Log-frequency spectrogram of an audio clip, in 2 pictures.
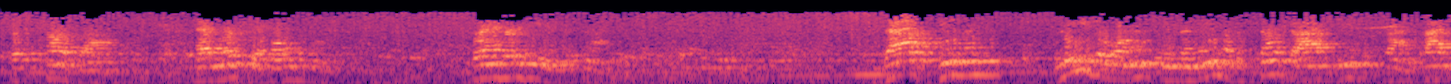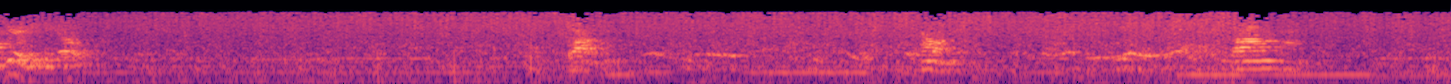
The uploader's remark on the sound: This is a live service recording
